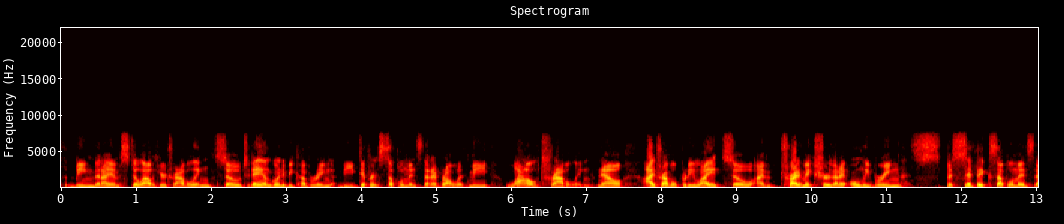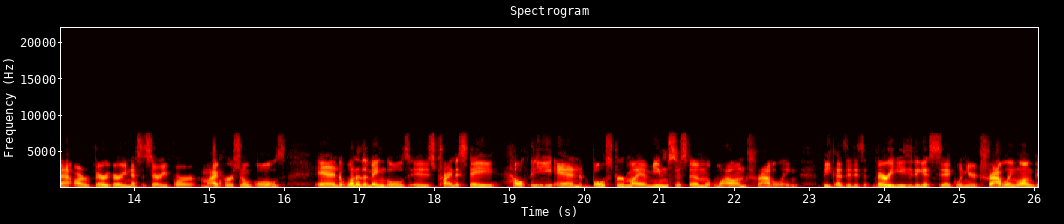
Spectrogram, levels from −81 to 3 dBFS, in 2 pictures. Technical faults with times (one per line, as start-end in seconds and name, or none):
4.29-4.63 AMR bit errors
6.00-6.34 AMR bit errors
19.10-19.49 AMR bit errors
21.12-21.30 AMR bit errors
